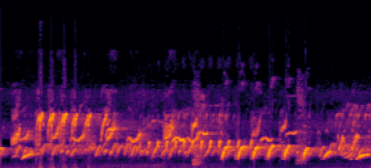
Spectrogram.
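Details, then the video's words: A crowd of small birds chirps busily in this trapping lure, with fast bursts of short notes throughout and a few lower rising chirps. "suara pikat burung ribut ampuh!!!"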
